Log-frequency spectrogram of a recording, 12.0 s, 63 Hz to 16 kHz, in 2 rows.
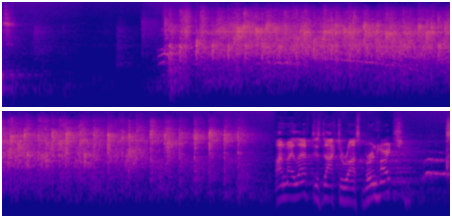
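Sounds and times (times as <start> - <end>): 
speech: 0.0 - 0.2, 9.7 - 11.5
live studio audience applauding: 2.1 - 9.4.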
